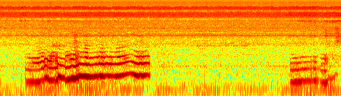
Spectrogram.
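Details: Bichon Frisé Ttangkong (Peanut) asleep and snoring: a long, whistly, humming snore of about two and a half seconds wavers upward, then a pause, then a shorter tonal snore begins at the end.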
